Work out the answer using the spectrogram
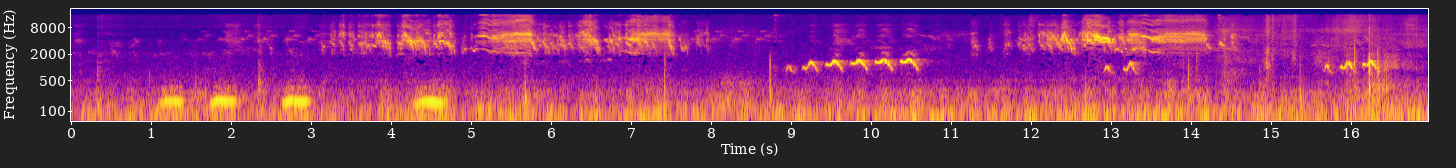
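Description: Birds calling: a few short, low hoots in the first five seconds, two stretches of harsh, high chattering, and a quick warbling phrase repeated several times in the second half.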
